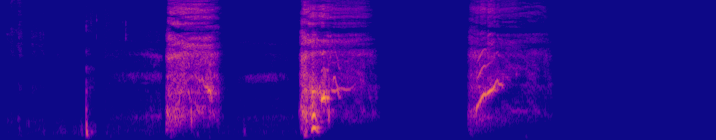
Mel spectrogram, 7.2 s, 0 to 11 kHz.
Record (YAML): exhalation_length: 7.2 s
exhalation_amplitude: 27881
exhalation_signal_mean_std_ratio: 0.33
survey_phase: alpha (2021-03-01 to 2021-08-12)
age: 65+
gender: Female
wearing_mask: 'No'
symptom_none: true
smoker_status: Ex-smoker
respiratory_condition_asthma: true
respiratory_condition_other: false
recruitment_source: REACT
submission_delay: 2 days
covid_test_result: Negative
covid_test_method: RT-qPCR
